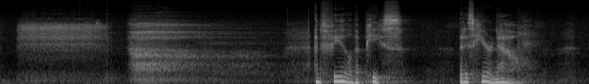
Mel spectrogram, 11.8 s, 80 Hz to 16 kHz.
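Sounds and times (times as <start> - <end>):
slow deep breath drawn in during guided breathing: 0.4 - 6.2
speech: 6.3 - 8.1, 9.2 - 10.6.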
